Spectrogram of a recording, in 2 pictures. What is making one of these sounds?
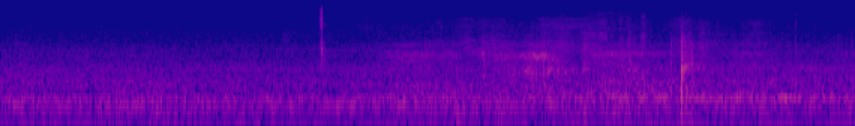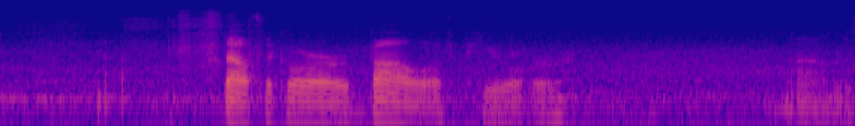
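Pages of a book turn with a soft papery rustle.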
